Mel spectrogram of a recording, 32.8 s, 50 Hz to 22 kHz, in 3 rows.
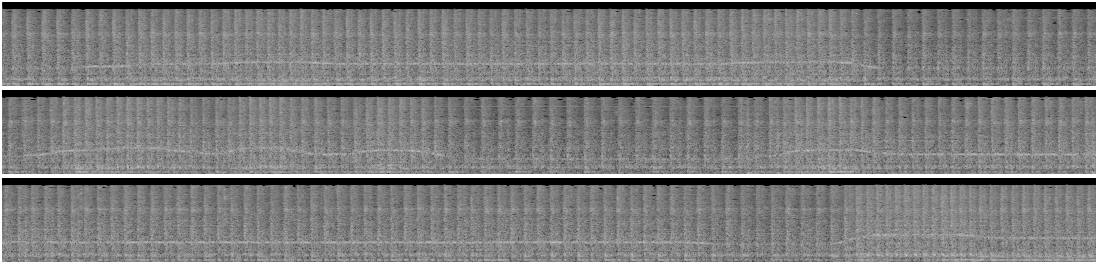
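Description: CNY E900 computerized embroidery machine stitching a design: a fast, even run of needle strokes under a thin motor whine that steps up and down in pitch several times as the hoop moves.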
